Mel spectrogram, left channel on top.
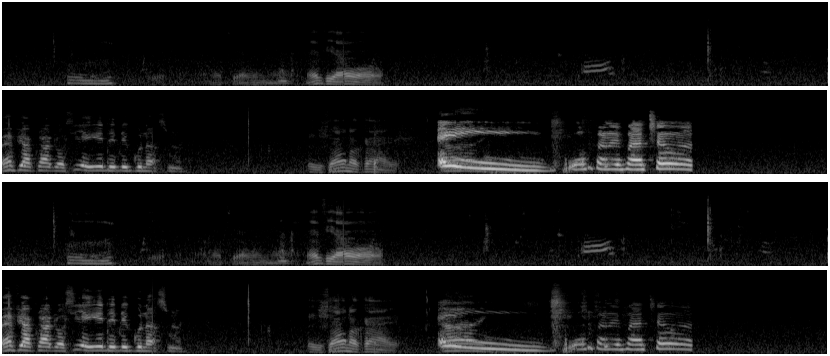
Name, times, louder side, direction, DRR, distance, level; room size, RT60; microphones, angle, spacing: voice 1, 0.7-1.1 2.8-2.9 8.2-10.1 12.7-13.1 13.8-14.2, right 3 dB, 45° right, 1.9 m, -32 dB
voice 2, 2.0-3.8 5.8-6.1 7.6-8.0 9.8-9.9 11.3-12.3, right 3 dB, 30° right, 2.9 m, -43 dB
voice 3, 12.6-15.2, left 8 dB, 65° left, 0.4 m, -25 dB
head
